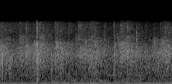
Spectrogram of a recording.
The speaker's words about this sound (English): Ladies and gentlemen, please a round of applause for Dr. Peter Arthur.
